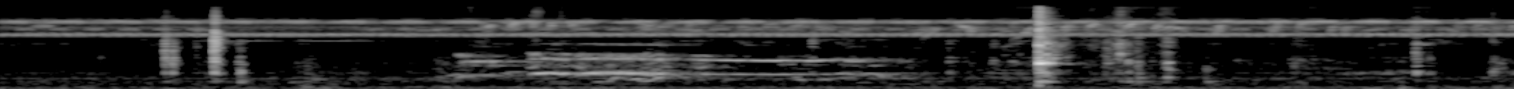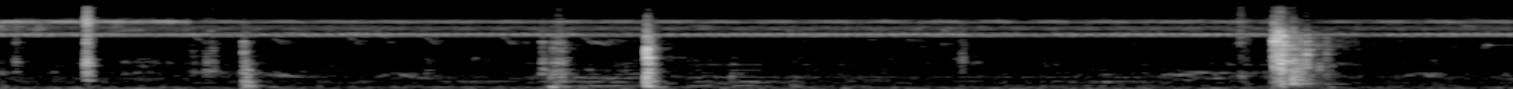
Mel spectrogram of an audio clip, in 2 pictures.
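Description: Bamboo poles knock together with sharp hollow clacks.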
